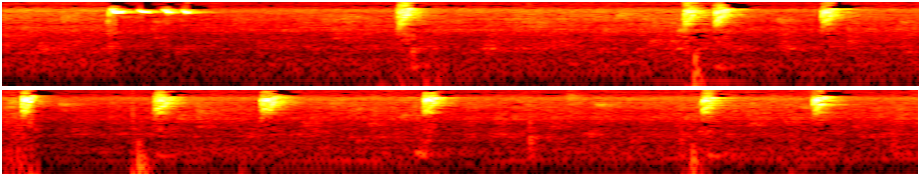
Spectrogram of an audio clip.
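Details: Caged Van Hasselt's sunbird, tutor recording for songbirds, opens with a rapid trill of three thin high notes, then scattered sharp piercing chirps every second or so, accompanied by low knocks and faint hum.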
